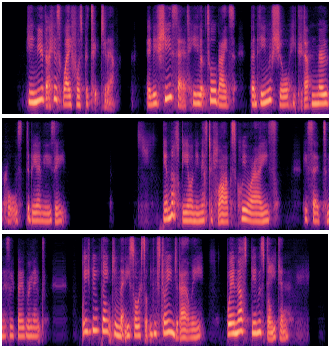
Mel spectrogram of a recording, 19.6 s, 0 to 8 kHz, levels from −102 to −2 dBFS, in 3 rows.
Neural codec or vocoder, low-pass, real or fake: codec, 16 kHz, 0.5 kbps, FreqCodec, larger model; 7.2 kHz; fake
